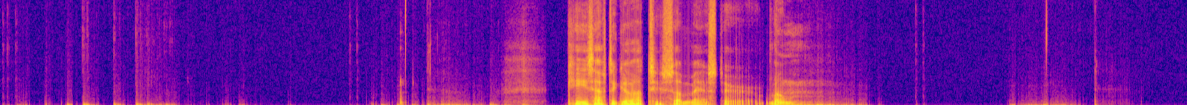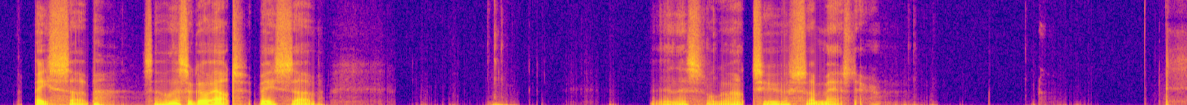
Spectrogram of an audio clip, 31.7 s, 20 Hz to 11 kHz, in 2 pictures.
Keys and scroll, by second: 0.8-2.2 typing.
